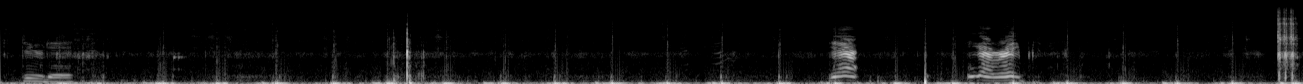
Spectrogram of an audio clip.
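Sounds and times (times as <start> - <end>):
footsteps on leaves and asphalt: 0.0 - 8.2, 8.8 - 9.8, 10.4 - 13.0.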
